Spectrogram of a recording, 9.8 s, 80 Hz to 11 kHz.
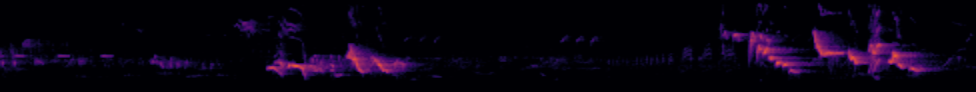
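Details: European robin in a garden during spring, March–April 2013, with quiet scattered notes followed by two loud separate phrases of high, sliding, tumbling whistles about four seconds apart.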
